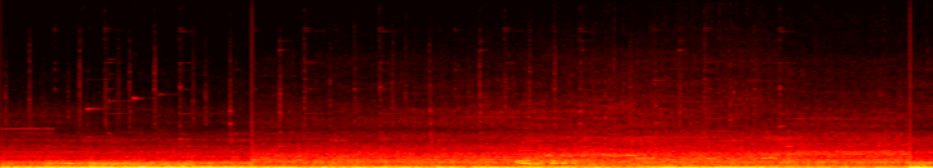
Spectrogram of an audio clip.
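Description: Heard from inside a moving vehicle, a jammed Bangladeshi road gives a constant engine and traffic drone, loud and close, while someone talks over it.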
